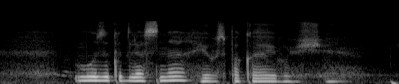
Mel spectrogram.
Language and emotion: Russian, sad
